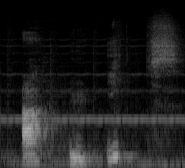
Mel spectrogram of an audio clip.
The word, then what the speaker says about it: aux: On écrit A-U-X, mais tu prononces O. Exemple, je vais aux États-Unis.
